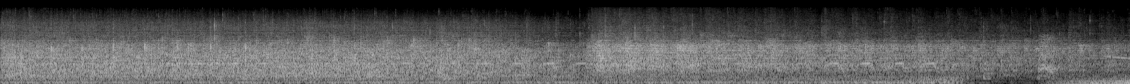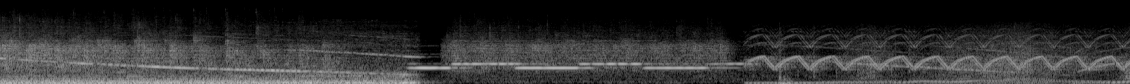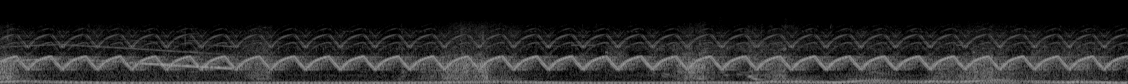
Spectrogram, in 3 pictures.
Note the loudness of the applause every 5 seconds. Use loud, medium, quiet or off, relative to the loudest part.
loud, loud, quiet, quiet, off, off, off.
